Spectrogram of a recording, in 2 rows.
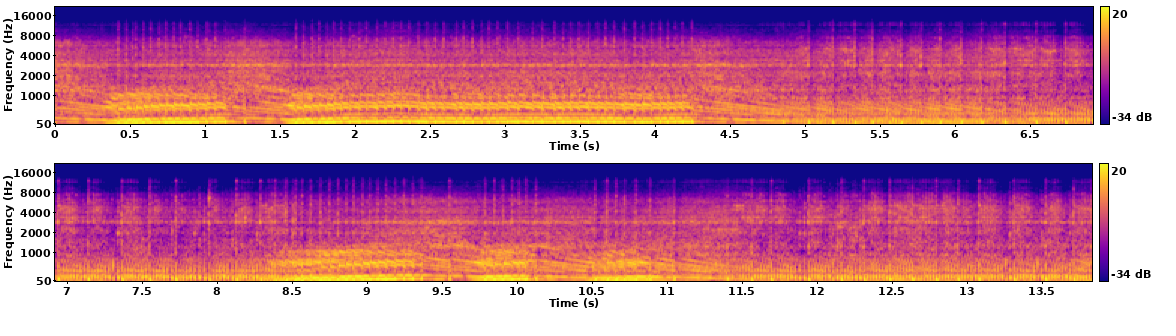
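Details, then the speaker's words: Mantis two-stroke tiller after carburetor adjustment, low speed 1 turn out, high speed 1.5, idle raised slightly: engine surges up and sags back instead of settling, possibly too rich at idle; unstable, surging idle. "Still doesn't want to idle real good."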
